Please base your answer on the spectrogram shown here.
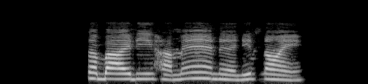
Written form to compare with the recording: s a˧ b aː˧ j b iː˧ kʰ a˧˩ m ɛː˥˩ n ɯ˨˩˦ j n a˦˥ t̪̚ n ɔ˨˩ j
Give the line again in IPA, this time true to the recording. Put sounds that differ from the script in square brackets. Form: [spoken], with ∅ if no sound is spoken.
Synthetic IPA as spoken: s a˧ b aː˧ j [d] iː˧ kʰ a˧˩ m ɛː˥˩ n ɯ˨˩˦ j n [i˦˥] t̪̚ n ɔ˨˩ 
